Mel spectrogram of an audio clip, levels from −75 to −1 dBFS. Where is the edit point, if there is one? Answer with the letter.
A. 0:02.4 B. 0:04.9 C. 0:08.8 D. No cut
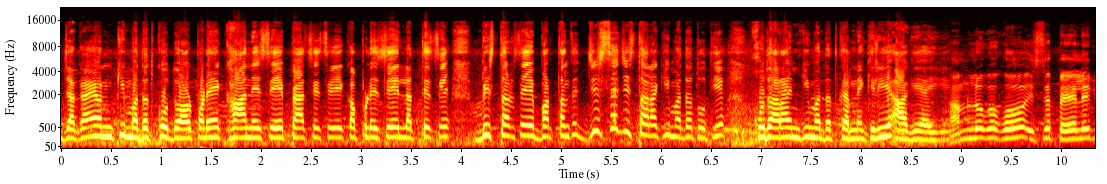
C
